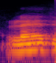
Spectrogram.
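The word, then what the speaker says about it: read: 읽었다는 어떻게 돼요 자 표기는 똑같은데 발음은 어떻게 해요 레드 이렇게 하죠 그죠 니드가 아니라 근데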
